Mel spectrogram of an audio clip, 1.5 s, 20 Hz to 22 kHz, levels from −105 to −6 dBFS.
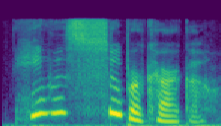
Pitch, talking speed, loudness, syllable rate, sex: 310 Hz, 120 wpm, -16 LUFS, 5.1 syllables/s, female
